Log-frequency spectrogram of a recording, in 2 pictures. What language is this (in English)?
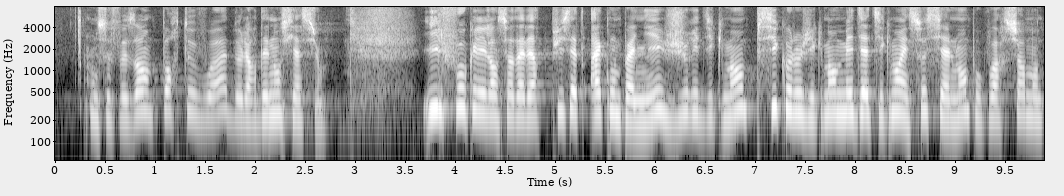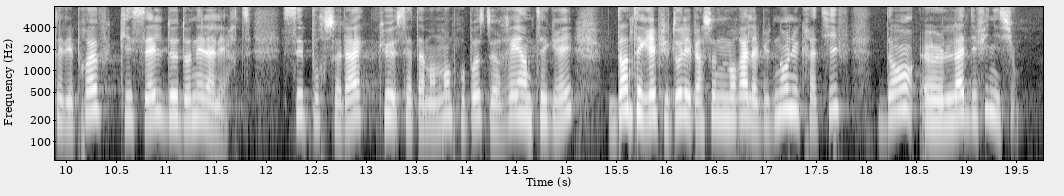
French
